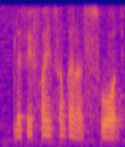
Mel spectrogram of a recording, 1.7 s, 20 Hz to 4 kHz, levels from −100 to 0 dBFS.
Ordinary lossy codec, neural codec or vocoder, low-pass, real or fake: none; none; 3.6 kHz; real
